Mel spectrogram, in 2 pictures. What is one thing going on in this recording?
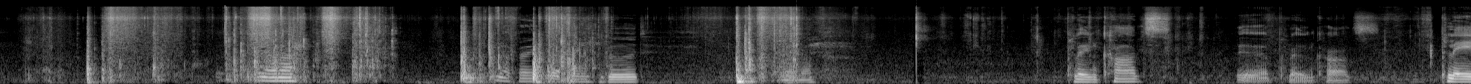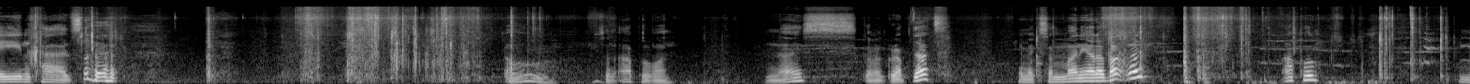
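A plastic bag rustles and crinkles as gloved hands rummage through it.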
